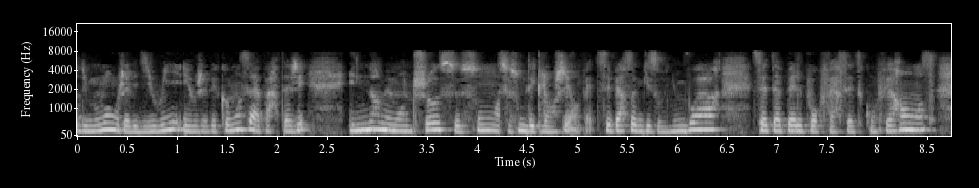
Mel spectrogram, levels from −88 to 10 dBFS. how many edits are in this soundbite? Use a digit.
1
